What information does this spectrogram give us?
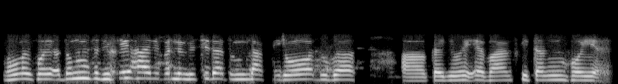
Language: Manipuri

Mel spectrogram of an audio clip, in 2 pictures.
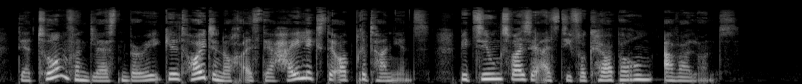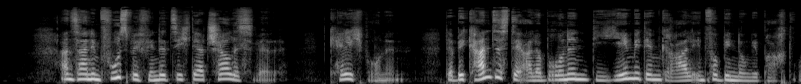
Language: German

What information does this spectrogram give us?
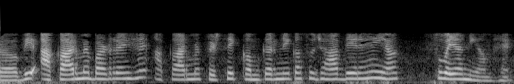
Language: Hindi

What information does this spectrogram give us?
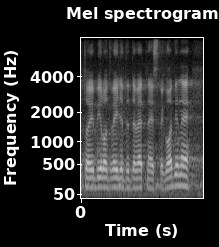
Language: Serbian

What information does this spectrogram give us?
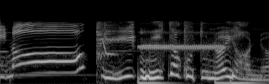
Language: Japanese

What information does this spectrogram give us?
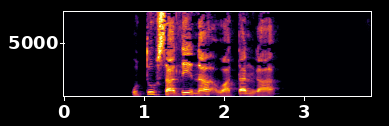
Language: Atayal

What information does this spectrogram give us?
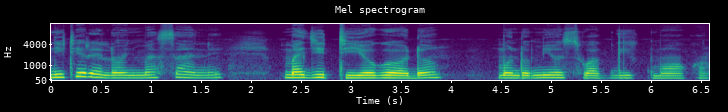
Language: Luo (Kenya and Tanzania)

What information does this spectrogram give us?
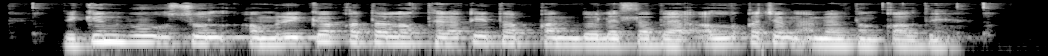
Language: Uyghur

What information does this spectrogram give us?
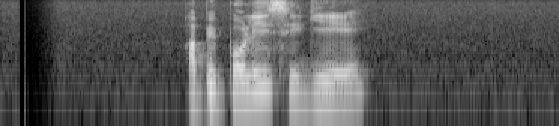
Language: Sinhala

